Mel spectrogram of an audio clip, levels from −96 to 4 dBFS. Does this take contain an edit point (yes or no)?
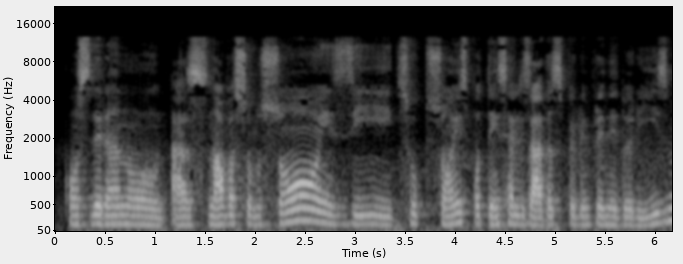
no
